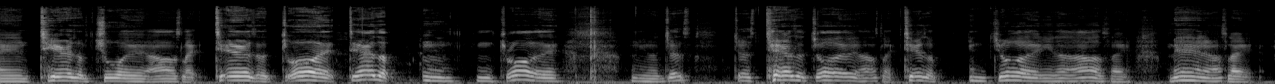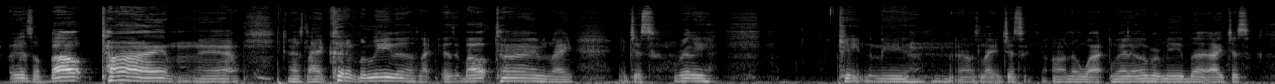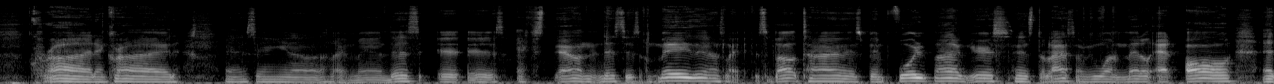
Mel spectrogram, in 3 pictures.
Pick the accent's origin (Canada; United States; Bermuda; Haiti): Bermuda; now in Birmingham, United Kingdom; I am Bermudian, currently living here in Birmingham, England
